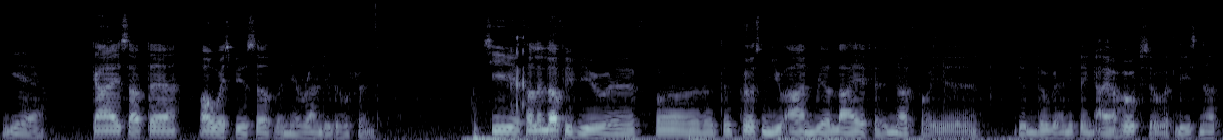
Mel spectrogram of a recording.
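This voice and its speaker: A man's voice: fairly low pitch, flat delivery, normal speed, dark tone. A man chatting casually over a video game as co-host, with joking, teasing banter. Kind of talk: casual chat over gameplay. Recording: noisy home mic with keyboard clicks.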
